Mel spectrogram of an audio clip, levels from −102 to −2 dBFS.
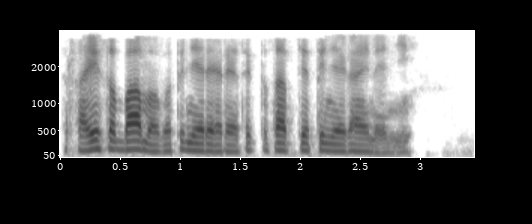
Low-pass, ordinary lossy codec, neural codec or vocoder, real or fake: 3.6 kHz; MP3, 32 kbps; vocoder, 44.1 kHz, 80 mel bands, Vocos; fake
